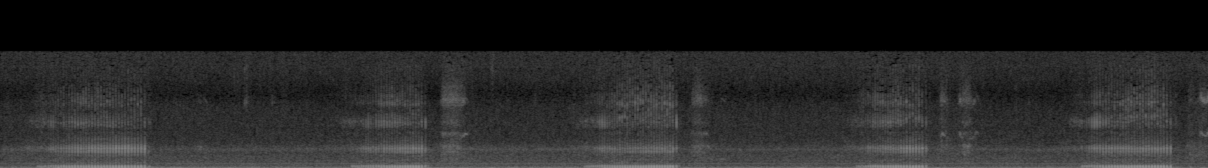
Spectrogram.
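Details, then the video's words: French Bulldog asleep across its owner's leg, snoring in a steady rhythm: five harsh, wheezy inhaled snores about every three seconds, each with a thin whistle, separated by quiet breathing, over a faint electrical hum. "My Frenchie Karma Snoring"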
